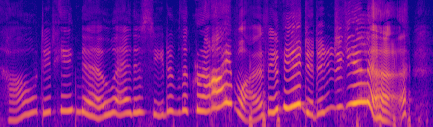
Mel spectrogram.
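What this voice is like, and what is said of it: British-accented witch character voice. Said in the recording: “That's a very good impression ... I love your new character, Deduction Witch. British Deduction Witch.”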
